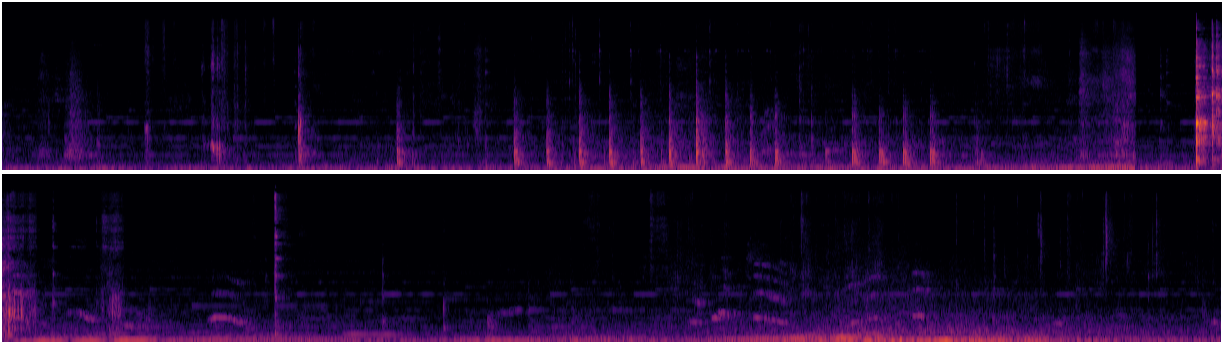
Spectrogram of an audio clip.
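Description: A wire whisk beating cake batter in a glass bowl, clinking against the glass about three times a second. About halfway through, a loud metal clatter as an aluminium tube pan is set down; near the end, thick batter pours into the pan with a low rush. Faint background music throughout.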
